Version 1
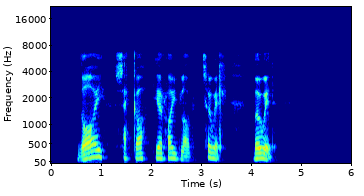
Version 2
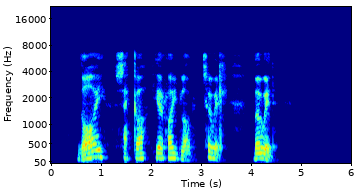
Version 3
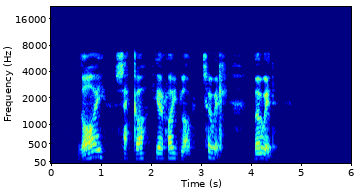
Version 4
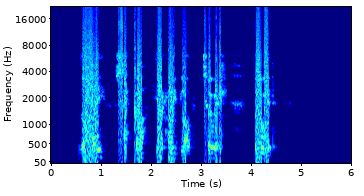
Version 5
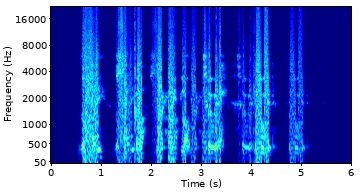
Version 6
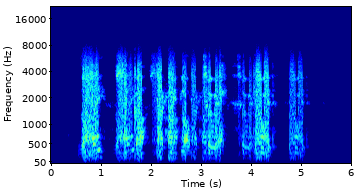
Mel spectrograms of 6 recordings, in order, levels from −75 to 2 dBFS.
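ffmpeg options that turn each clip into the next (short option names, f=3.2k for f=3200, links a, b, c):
-af "flanger=delay=19:depth=3.6:speed=1.9,volume=7dB"
-af "highpass=690,volume=2dB"
-af "aeval=exprs='(mod(21.1*val(0)+1,2)-1)/21.1':c=same"
-af "aecho=1:1:681:0.422"
-af "highpass=190,equalizer=f=390:t=q:w=4:g=-9,equalizer=f=660:t=q:w=4:g=6,equalizer=f=3.7k:t=q:w=4:g=4,lowpass=f=4.7k:w=0.5412,lowpass=f=4.7k:w=1.3066"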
